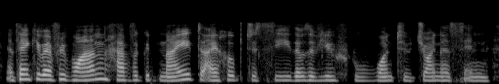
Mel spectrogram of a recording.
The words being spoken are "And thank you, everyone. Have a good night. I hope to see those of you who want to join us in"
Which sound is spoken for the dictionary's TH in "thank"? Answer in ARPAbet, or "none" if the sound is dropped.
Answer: TH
